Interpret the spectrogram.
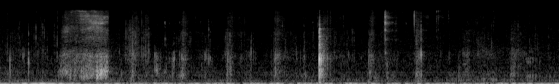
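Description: Close-up mouth sounds of a person chewing a spoonful of jjajang rice: irregular wet clicks and soft crunching. A denser wet burst comes about a second in, and a single sharp click a little after three seconds.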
